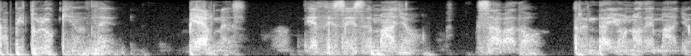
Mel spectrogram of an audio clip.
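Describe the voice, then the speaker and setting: The speaker whispers very slowly, with long, frequent pauses throughout. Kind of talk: ASMR book reading. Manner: whispered.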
